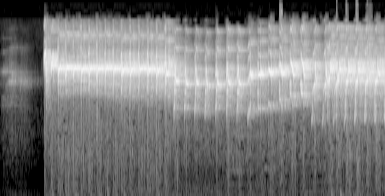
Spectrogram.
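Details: Paud lovebirds during pairing: a continuous shrill, rapid chattering of high chirps that begins abruptly and runs on for over three seconds.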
